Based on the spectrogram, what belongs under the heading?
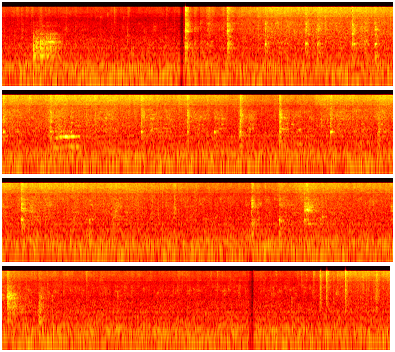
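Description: Garlic and chili sizzling in hot oil, with a spatula stirring and clicking against the pan. The hiss comes up sharply about two seconds in and eases near the end, over a steady low hum.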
